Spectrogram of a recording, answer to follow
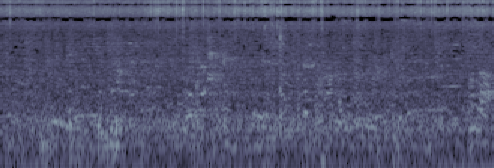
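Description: Slices of beef tongue sizzling steadily on a gas yakiniku grill, with faint voices behind.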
